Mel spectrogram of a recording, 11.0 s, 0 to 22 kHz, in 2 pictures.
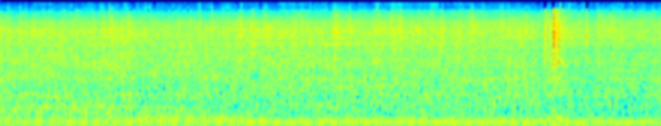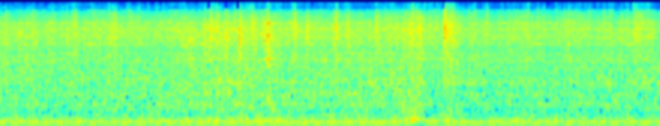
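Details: Almost-new Remington 24-inch two-stage snowblower (MTD, 208cc Powermore), warm, after replacing the Torx spark plug with a new NGK: smooth, steady putter with no misses or surging; running cleanly when warm.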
